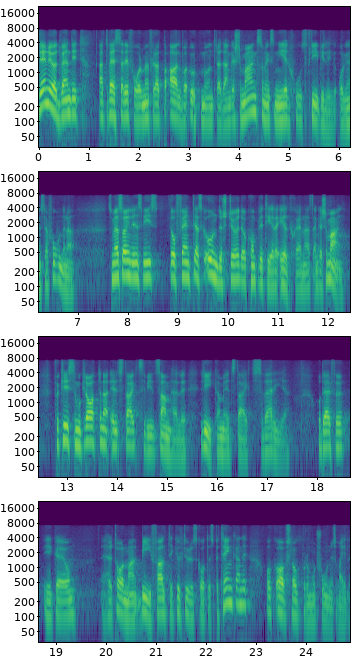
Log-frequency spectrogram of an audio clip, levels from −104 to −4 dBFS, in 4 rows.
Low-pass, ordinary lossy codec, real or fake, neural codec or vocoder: 7.2 kHz; none; fake; codec, 16 kHz, about 1 kbps, DyCAST, with the encoder's durations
